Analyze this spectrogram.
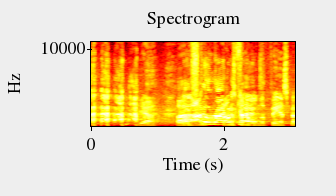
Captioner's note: laughing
